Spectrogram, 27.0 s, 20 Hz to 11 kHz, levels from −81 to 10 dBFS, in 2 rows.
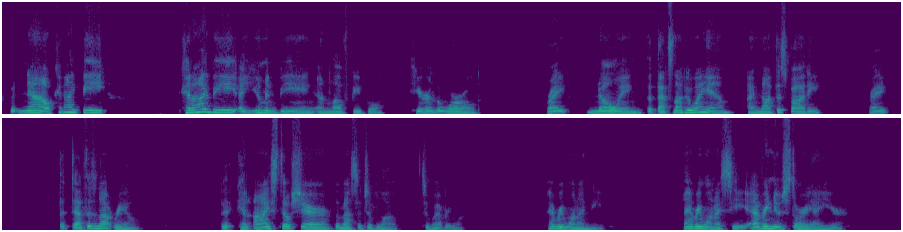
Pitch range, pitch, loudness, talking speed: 145-195 Hz, 165 Hz, -32 LUFS, 130 wpm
